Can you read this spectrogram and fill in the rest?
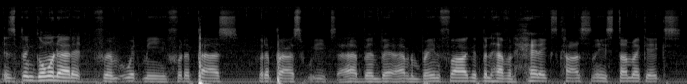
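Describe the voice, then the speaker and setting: A man recounting family arguments in a rambling monologue, halting and often restarting his words, his voice congested and his throat sore. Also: on the high side, fairly even intonation, a little hiss or hum, poor audio. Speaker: vlogger recounting family conflicts. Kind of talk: rambling personal monologue over a screen recording.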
